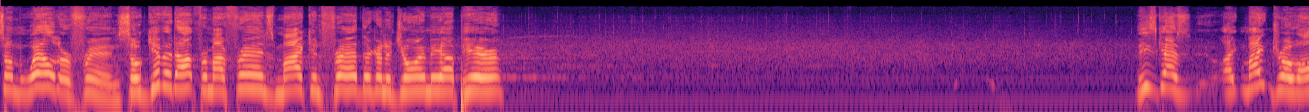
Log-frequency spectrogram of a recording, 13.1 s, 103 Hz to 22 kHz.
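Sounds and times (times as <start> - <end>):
audience applause: 4.8 - 11.9.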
